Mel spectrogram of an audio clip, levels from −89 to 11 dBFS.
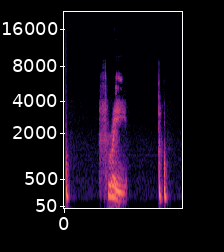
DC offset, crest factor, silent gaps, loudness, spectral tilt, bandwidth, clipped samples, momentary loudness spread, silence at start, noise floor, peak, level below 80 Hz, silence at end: under 0.1%; 20 dB; none; -22 LUFS; -6 dB/octave; 8.4 kHz; under 0.1%; 13 LU; 0 s; -69 dBFS; -4 dBFS; -58 dBFS; 0.3 s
